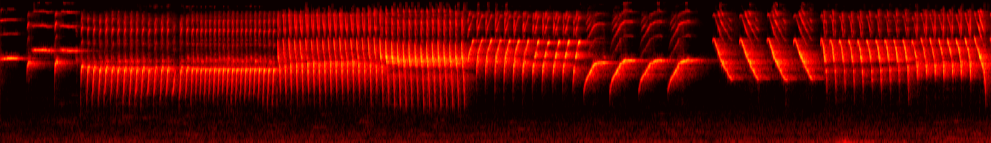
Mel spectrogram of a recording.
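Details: Canary song played to spur other canaries to sing: long buzzy, grating rolls held for seconds, then rising swept notes and bursts of fast trilled syllables, with faint background hiss.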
